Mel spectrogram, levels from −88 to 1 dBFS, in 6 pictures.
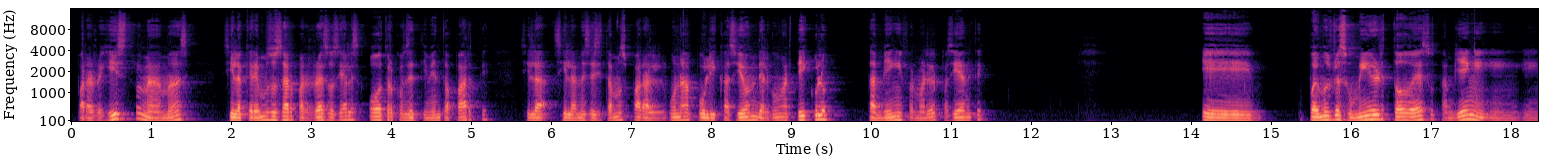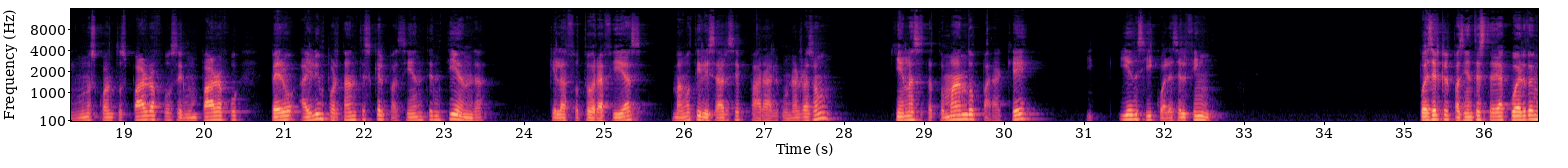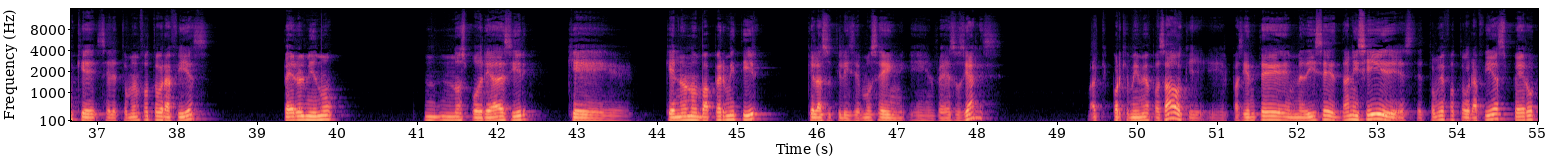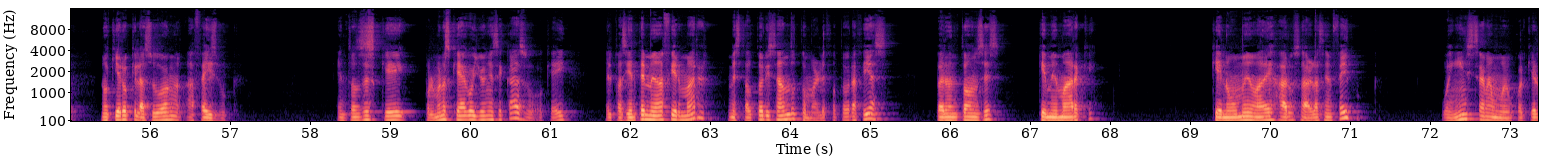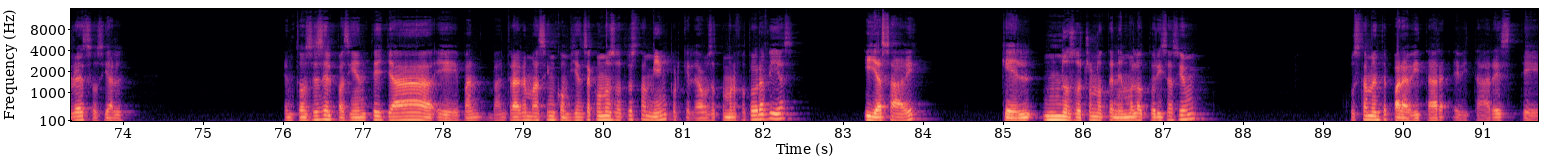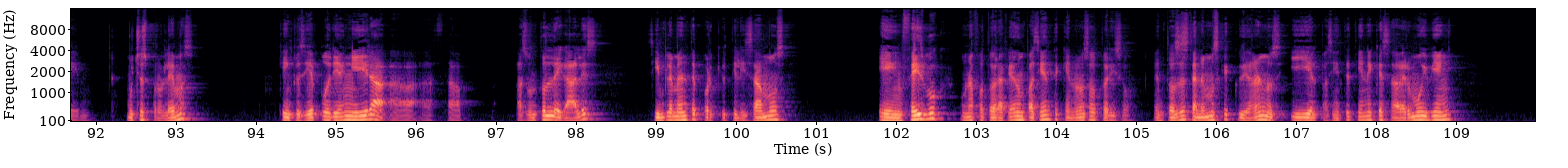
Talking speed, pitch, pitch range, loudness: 135 wpm, 110 Hz, 100-130 Hz, -21 LUFS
